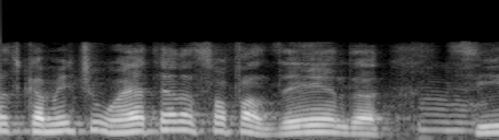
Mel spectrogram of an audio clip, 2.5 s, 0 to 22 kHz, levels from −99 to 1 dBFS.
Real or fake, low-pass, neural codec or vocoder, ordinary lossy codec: fake; 7.2 kHz; codec, 24 kHz, 3.1 kbps, DualCodec; none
